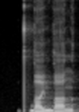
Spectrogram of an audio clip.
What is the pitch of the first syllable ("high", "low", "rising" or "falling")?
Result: high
